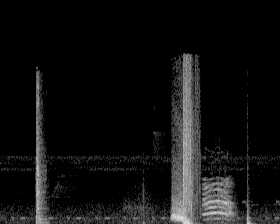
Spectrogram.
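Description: Arrows are shot at a target during target practice, landing in a few sharp, isolated thwacks separated by quiet pauses, with one heavier burst of impact and rustle near the end.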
